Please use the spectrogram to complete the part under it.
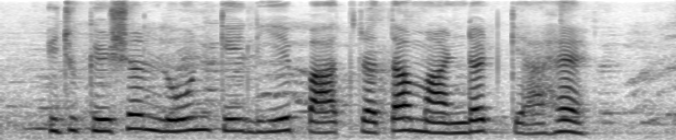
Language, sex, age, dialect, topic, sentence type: Hindi, female, 18-24, Marwari Dhudhari, banking, question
